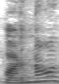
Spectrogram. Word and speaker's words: padhna: But in padhna, we have a difficult pronunciation. Pa, rha. Rha. You know? Yeah. Rha. So it's kind of guttural.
